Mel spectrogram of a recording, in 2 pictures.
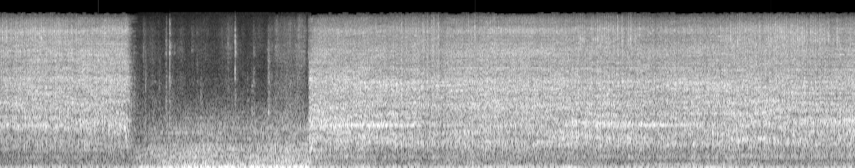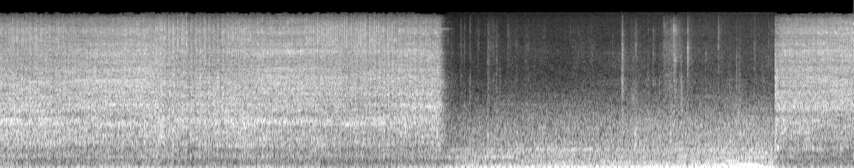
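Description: An electric hedge trimmer buzzes loudly, stopping briefly twice.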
